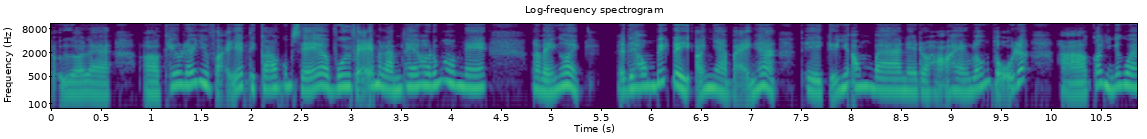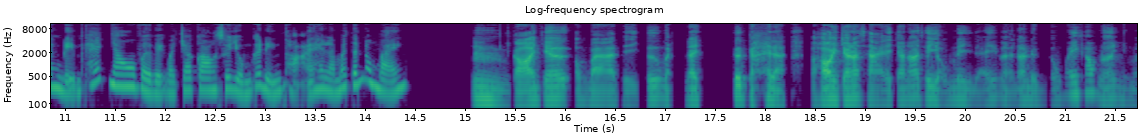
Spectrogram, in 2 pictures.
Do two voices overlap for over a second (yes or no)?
no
